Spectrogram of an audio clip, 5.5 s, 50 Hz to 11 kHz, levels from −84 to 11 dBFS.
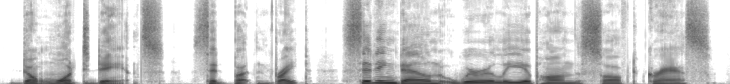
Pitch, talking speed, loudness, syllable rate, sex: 140 Hz, 155 wpm, -18 LUFS, 4.2 syllables/s, male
